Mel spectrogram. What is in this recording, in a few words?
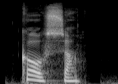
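"Cossa", Sardinian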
